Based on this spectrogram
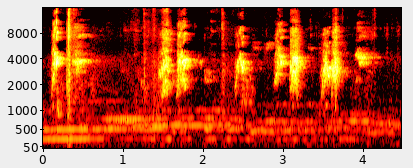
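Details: Javan myna playing on a cage roof: short, harsh, buzzy call bursts repeated irregularly, set against a constant low mechanical hum.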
